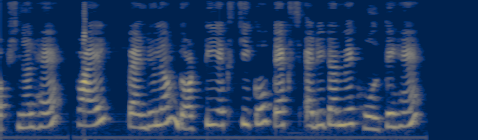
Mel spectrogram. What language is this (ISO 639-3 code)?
hin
